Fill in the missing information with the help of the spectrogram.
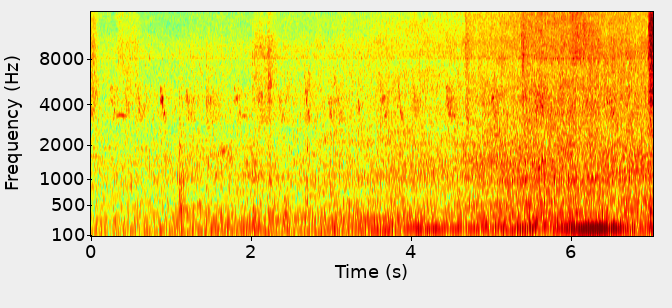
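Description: A motor vehicle engine passing by, its low hum growing louder to a peak about six seconds in and then easing off, with a few faint clicks of small plastic parts being handled.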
